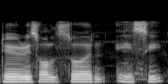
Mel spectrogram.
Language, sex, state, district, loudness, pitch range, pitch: English, male, Assam, Kamrup Metropolitan, -15 LUFS, 115-125 Hz, 120 Hz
